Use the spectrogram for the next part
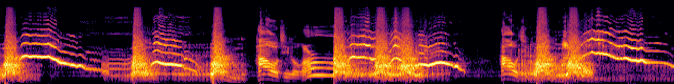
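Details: Chico the dog howls loudly in long, wavering notes that glide downward, three main bouts with short breaks between, while a person howls along and talks encouragingly.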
